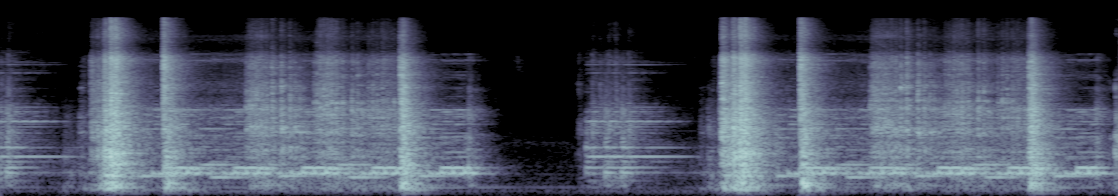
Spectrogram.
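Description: Electromechanical three-reel slot machine played for two spins in a row. Each spin opens with a sharp click as the spin button is pressed, followed by a whir of spinning reels and a short repeating electronic beeping tune, and ends with a clack as the reels stop.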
